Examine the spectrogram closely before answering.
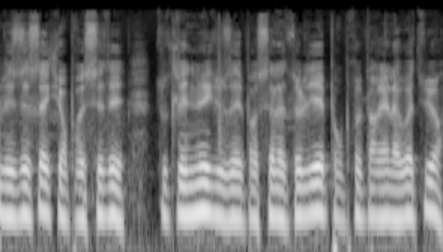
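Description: Here a man speaks at a very fast pace. His pitch is medium. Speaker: former racing mechanic. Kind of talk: oral-history interview recollection, casual. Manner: animated.

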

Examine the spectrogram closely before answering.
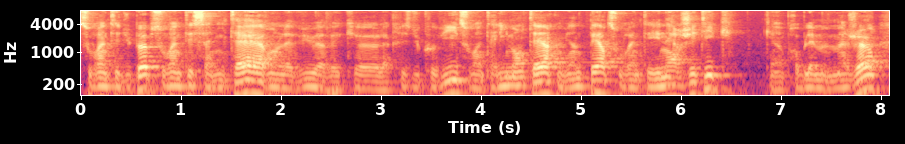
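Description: A man talks at a very fast pace with lively intonation. Noticeable background noise and audible room echo are present. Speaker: presidential candidate. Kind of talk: interview. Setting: live stream.

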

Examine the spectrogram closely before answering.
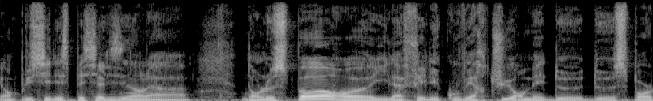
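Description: Fairly slow male speech at a very deep, low pitch. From Tunisia. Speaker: TV correspondent. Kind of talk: interview. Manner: halting.

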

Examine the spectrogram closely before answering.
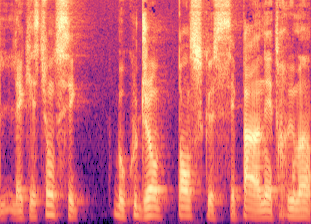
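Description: Fairly even intonation from a man with a fairly low pitch, on a very clean recording with a silent background. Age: 50s. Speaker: war reporter. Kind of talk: interview. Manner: halting.

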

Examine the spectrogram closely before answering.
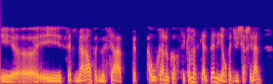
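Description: Keeping his loudness very even, a man speaks at a fairly quick pace in a medium pitch with ordinary pitch variation. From French Guiana and Martinique. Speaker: photographer. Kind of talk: interview. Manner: halting.

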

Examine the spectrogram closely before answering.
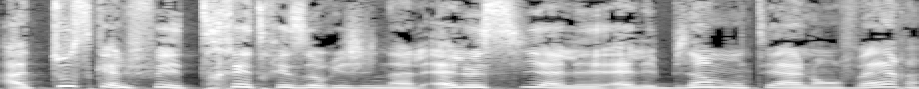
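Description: On a very clean recording with a silent background, a woman with an ordinary speaking voice talks at a fairly slow pace, her fairly high pitch carrying lively intonation. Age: 30s. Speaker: journalist and literary critic, first-time author. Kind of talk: radio interview.

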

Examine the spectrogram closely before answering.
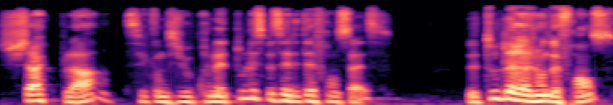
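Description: This man's voice has a dark, mellow tone, is somewhat breathy, and moves with lively intonation over a quiet background. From Mexico City. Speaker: chef. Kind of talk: casual chat.

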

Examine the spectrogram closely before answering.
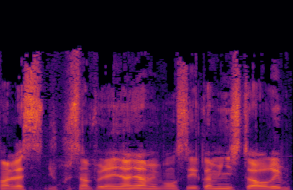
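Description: The man's pitch sits in the medium range. His intonation stays monotone and flat. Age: 20s. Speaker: student union organizer. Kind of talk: interview.

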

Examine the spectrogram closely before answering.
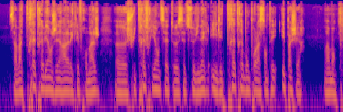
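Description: A man speaks in a fairly low, dark and mellow voice that is somewhat breathy. His loudness is very even and his pitch varies in an ordinary way. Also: fairly quick pace. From Algerian heritage, Kabylie family. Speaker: chef. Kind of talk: cooking tutorial on radio.

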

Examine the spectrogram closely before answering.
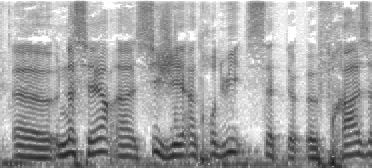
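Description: This man's voice is pitched fairly high. It carries a somewhat breathy quality. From Algeria. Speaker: sports radio host. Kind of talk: radio sports talk show.

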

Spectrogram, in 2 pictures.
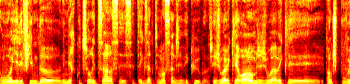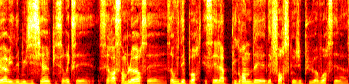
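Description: Speaking at a fairly slow pace with hardly any pauses, a man with a fairly high pitch has a dark, mellow tone and fairly even intonation. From southern France, Pyrenees. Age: 40s. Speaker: former special forces soldier and musician. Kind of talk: interview testimony. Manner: halting, with many hesitations.

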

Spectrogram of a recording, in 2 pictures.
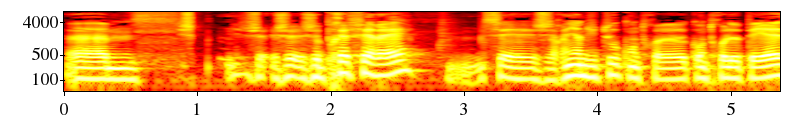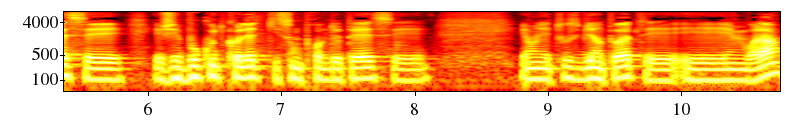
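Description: A man talks at a very slow pace and a medium pitch, with ordinary pitch variation and long, frequent pauses. The recording is very clean, with a silent background. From western France (Anjou). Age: 50s. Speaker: gymnastics coach. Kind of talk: interview. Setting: office at the gym.

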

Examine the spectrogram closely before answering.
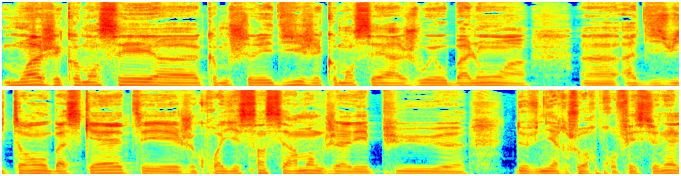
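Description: Using a plain, everyday voice, a man speaks at a fairly slow pace and medium pitch with fairly even intonation, in a very clean recording with a silent background. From Alsace, France. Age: 30s. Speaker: basketball youth coach. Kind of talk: interview.

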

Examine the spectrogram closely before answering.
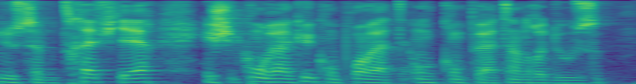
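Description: Vocal fry at a moderate pace. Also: man. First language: Dutch (speaking French). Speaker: radio group executive. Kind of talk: interview. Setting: studio.

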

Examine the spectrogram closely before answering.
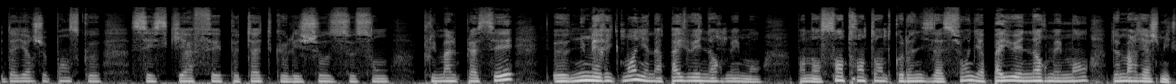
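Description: Her voice is very deep and low for a woman, with a dark, mellow tone, ordinary pitch variation and a moderate pace. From Algeria, Algiers. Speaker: journalist, writer and publisher. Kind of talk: radio interview.

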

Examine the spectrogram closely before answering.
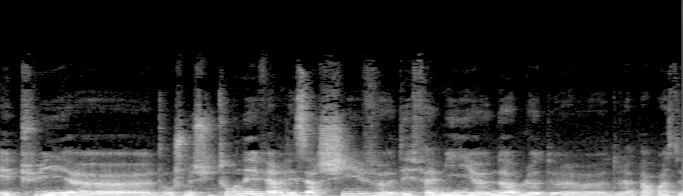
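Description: A woman speaks fairly slowly with a fairly low pitch. Audible room echo and noticeable background noise fill the recording. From Chablais, Haute-Savoie, France. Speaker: archaeologist and novelist. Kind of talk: interview. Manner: hesitant, with fillers and repetitions.

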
